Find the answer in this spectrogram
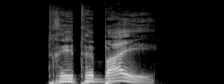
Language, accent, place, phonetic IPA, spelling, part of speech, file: German, Germany, Berlin, [ˌtʁeːtə ˈbaɪ̯], trete bei, verb, De-trete bei.ogg
- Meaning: inflection of beitreten: 1. first-person singular present 2. first/third-person singular subjunctive I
